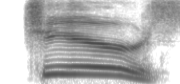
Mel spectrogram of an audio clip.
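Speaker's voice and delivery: high, loud cheers; toast. Real, not acted. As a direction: raise a glass and call it out. Toast in studio.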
